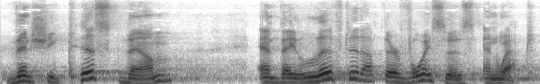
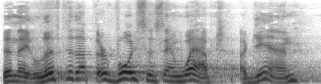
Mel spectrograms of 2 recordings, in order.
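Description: First: Slow, deliberate reading of the verse; scripture reading. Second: Slow, raised reading of the verse; scripture reading. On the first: Preacher reading verse nine to the congregation, slow and deliberate. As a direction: read the verse slowly, weighing each phrase. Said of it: "Let's look at verse nine". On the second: Preacher reading verse fourteen to the congregation, slow and raised. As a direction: read slowly, lifting voices and wept. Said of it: "look at verse fourteen". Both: Shown as a demonstration.

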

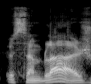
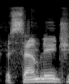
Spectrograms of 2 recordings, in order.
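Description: First: "Assemblage" said the French way, ending in "-blahzh"; French pronunciation. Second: "Assemblage" said the English way, ending in "-blidge"; English-style pronunciation. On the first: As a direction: say "Assemblage" as a French word, open a and zh at the end. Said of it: "will be a more French pronunciation". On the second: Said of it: "is perfectly fine by me". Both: Shown as a demonstration.

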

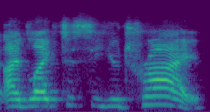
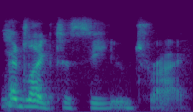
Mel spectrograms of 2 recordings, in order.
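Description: First: Firm, louder emphatic dare; repeated louder taunt. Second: Low, soft menacing dare; quiet taunt. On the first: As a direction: say it again so he hears it. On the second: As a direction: murmur the challenge under your breath. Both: Acted. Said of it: "I said".

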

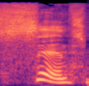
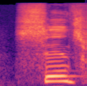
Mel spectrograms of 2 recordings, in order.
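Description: First: "Since," read out with a falling tone; stress on since. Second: "since" pitched up high and pressed; emphatic since. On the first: Pastor reading scripture, leaning on "Since,". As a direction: lean on "Since," as the key word. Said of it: "meaning this is why". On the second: Pastor asking the congregation, "since" hit high. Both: Shown as a demonstration.

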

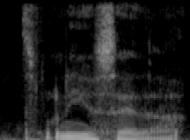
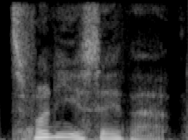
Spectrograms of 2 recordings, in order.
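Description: First: Much softer, lower, like a secret; hushed repeat. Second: Said in the usual way. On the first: Shown as a demonstration. Friend teasing a juicy story, softly. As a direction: say it again under your breath.

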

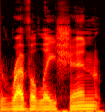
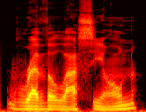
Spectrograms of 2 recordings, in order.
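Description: First: Said in the usual way. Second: Revelacion said slowly in Spanish, re-ve-la-SION; slow careful Spanish Revelacion; Spanish pronunciation. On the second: Shown as a demonstration. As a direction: sound out Revelacion as a Spanish word, stress on the last syllable. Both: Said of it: "That's how it's spelled".

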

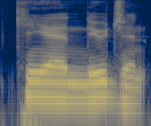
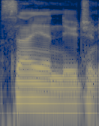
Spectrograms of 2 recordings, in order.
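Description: First: "Kian Nugent" said as the proper way; correct name pronunciation. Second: "Cyan Nugent" given as the mistaken way; wrong name pronunciation. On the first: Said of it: "which is actually how you say his name". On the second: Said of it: "not Cyan Nugent". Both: Shown as a demonstration.

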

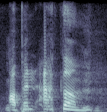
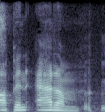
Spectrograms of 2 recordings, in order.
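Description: First: "at them" said stiffly with a mock Austrian accent, louder; hammed-up Austrian catchphrase. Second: Plain catchphrase. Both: Shown as a demonstration.

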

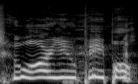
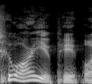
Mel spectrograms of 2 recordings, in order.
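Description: First: Very high, drawn-out disbelief; astonished mock outcry. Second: Raised pitch, moderately emphatic; retold baffled question. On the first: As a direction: imitate a flabbergasted guard, voice shooting up. Guard astonished as thousands are counted out. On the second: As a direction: imitate a puzzled guard questioning them. Border guard questions the celebrities.

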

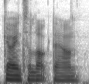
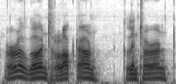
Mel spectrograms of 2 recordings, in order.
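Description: First: Said in the usual way. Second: Higher, louder mock Northern Irish accent; imitating a mate's Northern Irish accent; [name]'s Northern Irish accent. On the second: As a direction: put on a loud, high Northern Irish accent. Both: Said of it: "[name] in his Northern Irish accent".

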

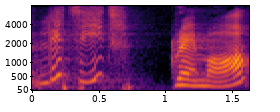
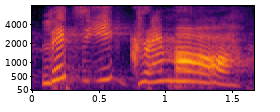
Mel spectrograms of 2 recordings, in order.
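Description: First: "Let's eat," small break, then "grandma" as a call, slow; comma before grandma. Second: "Let's eat grandma" loud and slow, all one phrase with no break; no comma, run together. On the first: Vlogger reading the corrected comma version slowly. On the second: Vlogger showing the missing comma joke, slow and loud. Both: Shown as a demonstration. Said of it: "what a difference".

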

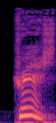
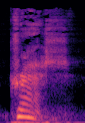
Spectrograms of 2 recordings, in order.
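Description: First: Called out loud and high; a big mock crash; loud sound effect. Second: Said in the usual way. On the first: Acted fall of child.

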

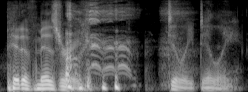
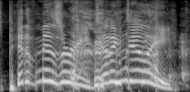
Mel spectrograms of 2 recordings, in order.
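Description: First: Plain voice, through real laughter; laughing repeat. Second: Chanted, much higher squeaky mock cheer; chanted, pipe it up like a giddy courtier; side guy's chant. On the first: Real, not acted. Host cracking himself up repeating the joke, laughing. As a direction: chuckle it out as you repeat it. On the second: Chanted, guy off to the side cheering the sentence, in a high mock squeal. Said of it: "there's a guy off to the side goes".

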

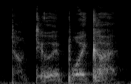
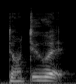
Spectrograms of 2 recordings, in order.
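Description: First: Breathy unvoiced whisper. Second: Said in the usual way. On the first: Shown as a demonstration. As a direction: whisper it conspiratorially. Repeats as a whisper.

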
